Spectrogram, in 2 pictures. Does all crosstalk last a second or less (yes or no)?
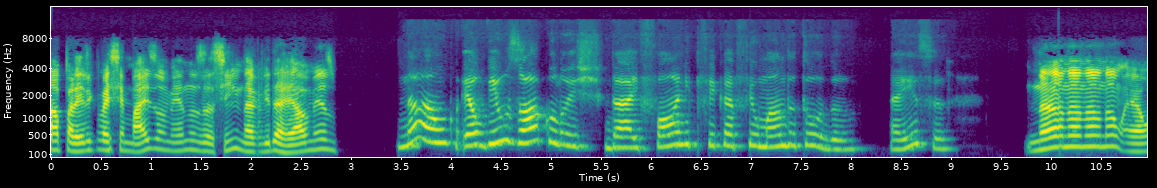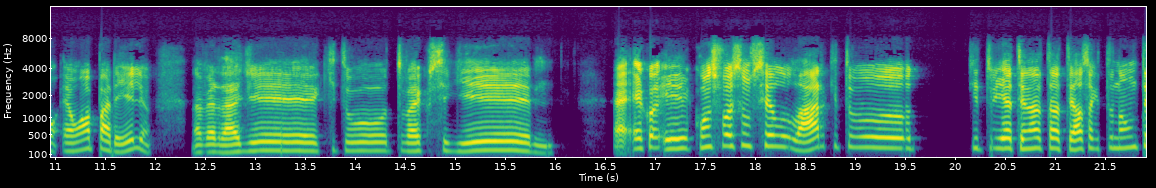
yes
